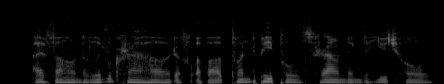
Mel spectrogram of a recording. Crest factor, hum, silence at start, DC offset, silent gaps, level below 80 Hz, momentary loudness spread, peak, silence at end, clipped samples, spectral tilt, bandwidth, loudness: 22 dB; none; 0.35 s; under 0.1%; none; -72 dBFS; 6 LU; -28 dBFS; 0.1 s; under 0.1%; -4.5 dB/octave; 14.5 kHz; -47 LUFS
